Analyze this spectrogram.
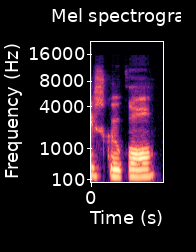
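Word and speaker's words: Schuylkill: in scoop County which nobody knows how to say skookul um because if you see the spelling people are like people always are it's a Native American name so are always can't pronounce um but I'm about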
